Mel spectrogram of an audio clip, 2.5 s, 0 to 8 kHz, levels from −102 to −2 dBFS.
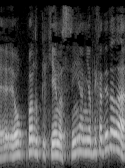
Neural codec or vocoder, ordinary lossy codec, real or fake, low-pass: none; MP3, 32 kbps; real; 7.2 kHz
